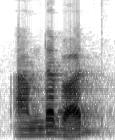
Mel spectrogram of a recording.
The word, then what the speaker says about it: Ahmedabad: what are the tourist place located in gujarat ahmedabad pronounces amidabad by gujaratis is situated on the banks of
